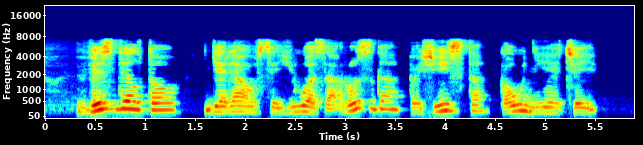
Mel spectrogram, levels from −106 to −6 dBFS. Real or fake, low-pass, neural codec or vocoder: real; 7.2 kHz; none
